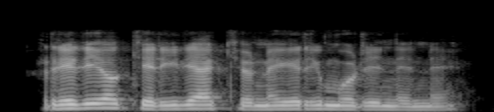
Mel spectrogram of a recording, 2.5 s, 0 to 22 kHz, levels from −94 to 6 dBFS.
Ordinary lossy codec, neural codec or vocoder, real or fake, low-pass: none; codec, 16 kHz, 4.8 kbps, FACodec; fake; 7.2 kHz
